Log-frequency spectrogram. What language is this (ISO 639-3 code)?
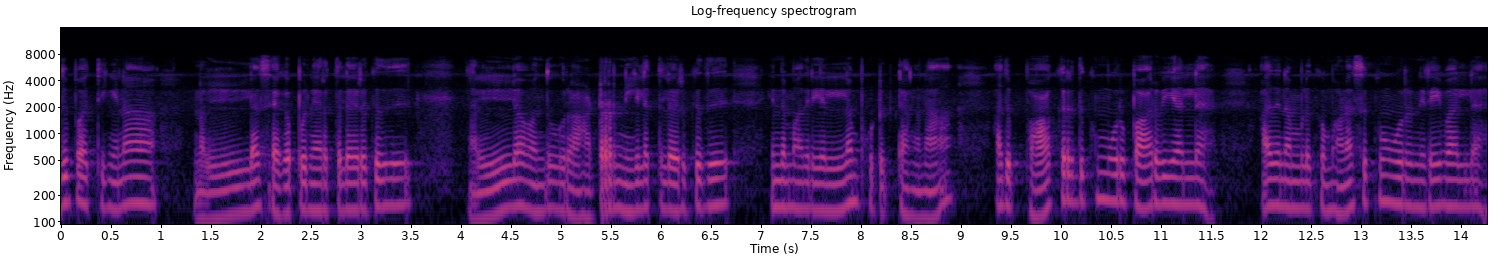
tam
